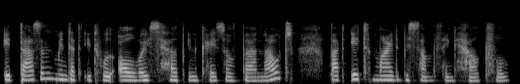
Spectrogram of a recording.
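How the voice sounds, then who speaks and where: A woman's voice: medium pitch, fairly even intonation, normal speed, no echo. Non-native woman presenting on a muffled video call. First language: not English. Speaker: webinar presenter. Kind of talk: explanatory webinar talk on a video call. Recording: dull lo-fi call audio.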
